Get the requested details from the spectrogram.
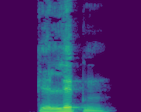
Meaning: past participle of leiden
- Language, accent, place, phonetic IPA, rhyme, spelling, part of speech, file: German, Germany, Berlin, [ɡəˈlɪtn̩], -ɪtn̩, gelitten, verb, De-gelitten.ogg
